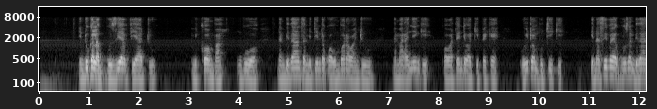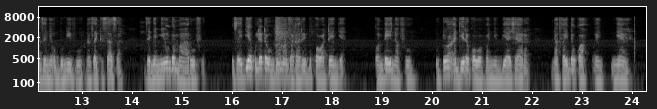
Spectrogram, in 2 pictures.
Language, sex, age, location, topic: Swahili, male, 18-24, Nairobi, finance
